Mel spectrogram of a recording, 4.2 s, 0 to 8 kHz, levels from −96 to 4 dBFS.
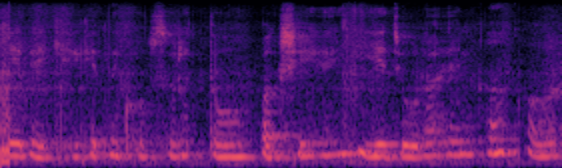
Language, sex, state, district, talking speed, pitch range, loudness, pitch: Hindi, female, Uttar Pradesh, Jalaun, 185 wpm, 210-240 Hz, -39 LUFS, 225 Hz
